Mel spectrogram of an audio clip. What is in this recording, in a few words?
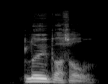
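"bluebottle", English, Australian accent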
